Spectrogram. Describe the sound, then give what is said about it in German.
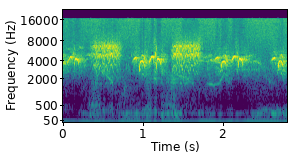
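Jackdaw calls ring out several times in quick succession, sharp and chirpy, over a soft low rustling patter in the background, with no one talking. “Und da eine Dohle.”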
